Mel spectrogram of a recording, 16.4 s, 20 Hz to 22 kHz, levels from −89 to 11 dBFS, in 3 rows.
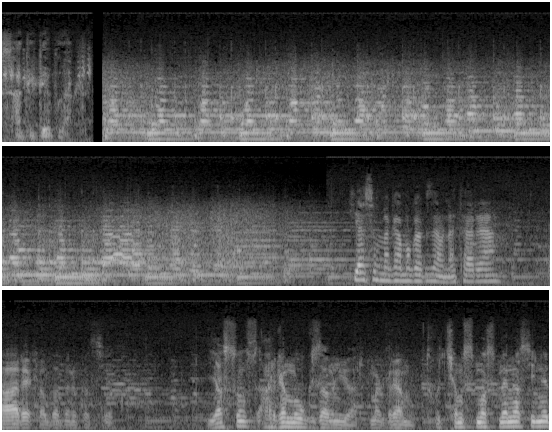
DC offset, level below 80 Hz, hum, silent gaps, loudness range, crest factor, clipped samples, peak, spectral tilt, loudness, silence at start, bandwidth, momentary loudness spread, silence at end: under 0.1%; -50 dBFS; none; 0.93-0.99 s; 6 LU; 16 dB; under 0.1%; -6 dBFS; -6.5 dB/octave; -22 LUFS; 0 s; 16 kHz; 13 LU; 0 s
